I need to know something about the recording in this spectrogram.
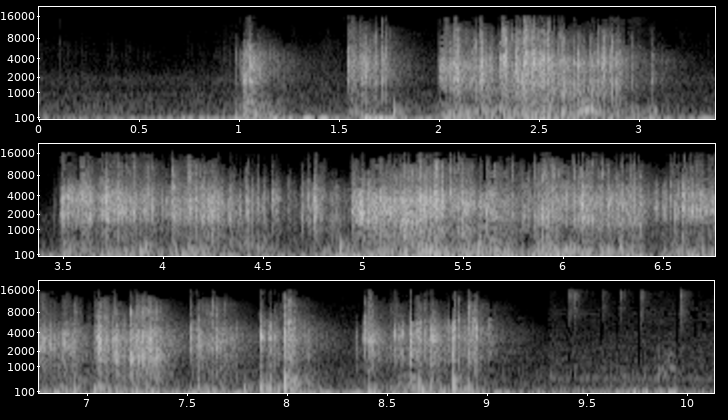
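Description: Tiles clatter and rattle as they are shuffled across a table.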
